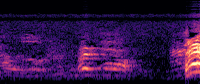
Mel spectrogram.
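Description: Short, faint calls from voices in the congregation, twice, over the steady hum of an old tape recording, before the preacher's voice comes back near the end.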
